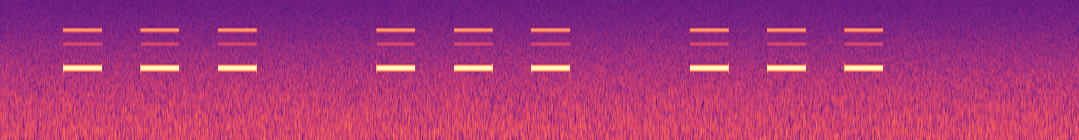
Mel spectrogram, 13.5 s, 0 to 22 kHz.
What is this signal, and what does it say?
Alarm pattern, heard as an alarm's beeps, played three times, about 2950 Hz. Temporal three. Smoke or fire, evacuate.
